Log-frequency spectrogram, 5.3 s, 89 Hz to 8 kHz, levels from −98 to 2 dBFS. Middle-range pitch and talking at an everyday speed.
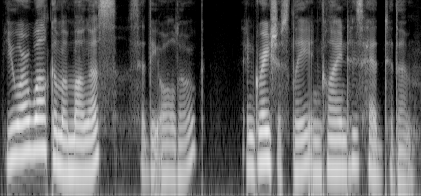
Yes: medium, 175 Hz; average, 180 wpm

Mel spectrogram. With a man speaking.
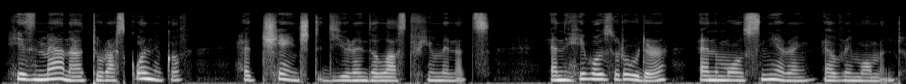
No: female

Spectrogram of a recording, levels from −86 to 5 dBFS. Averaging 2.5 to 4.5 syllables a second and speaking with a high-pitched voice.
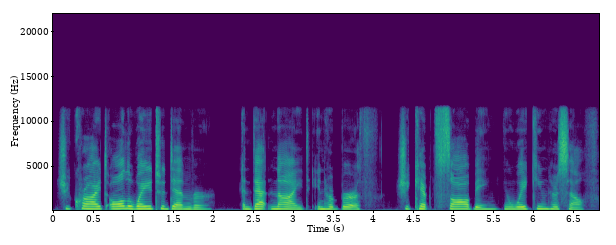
Yes: 3.7 syllables/s; high, 230 Hz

